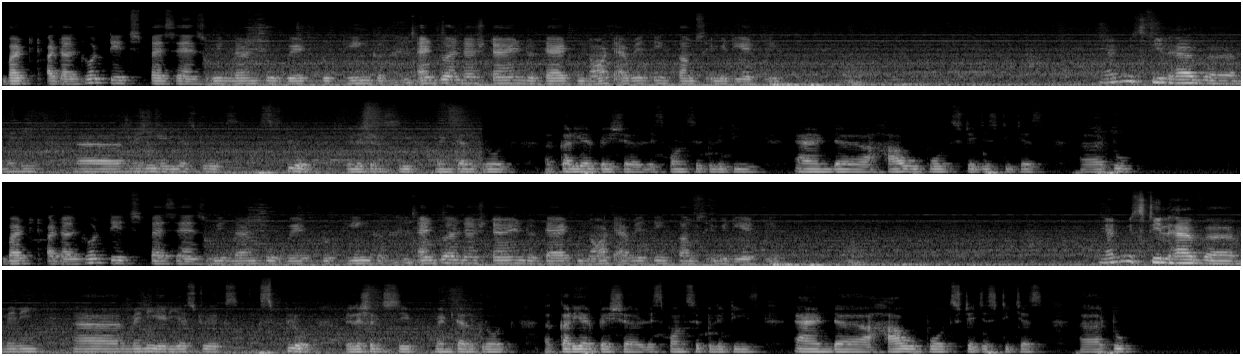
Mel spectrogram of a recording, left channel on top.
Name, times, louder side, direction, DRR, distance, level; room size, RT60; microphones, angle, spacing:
voice 1, 0.0-7.9 8.4-8.7, left 2 dB, 35° left, 0.7 m, -30 dB
sound 1, 2.0-17.2, left 2 dB, 65° left, 0.8 m, -40 dB
voice 2, 10.9-12.8 13.1-17.5 17.8-19.9 20.3-22.8 23.2-23.6, right 2 dB, 50° right, 0.4 m, -29 dB
2.5 x 2.0 x 2.6 m
head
